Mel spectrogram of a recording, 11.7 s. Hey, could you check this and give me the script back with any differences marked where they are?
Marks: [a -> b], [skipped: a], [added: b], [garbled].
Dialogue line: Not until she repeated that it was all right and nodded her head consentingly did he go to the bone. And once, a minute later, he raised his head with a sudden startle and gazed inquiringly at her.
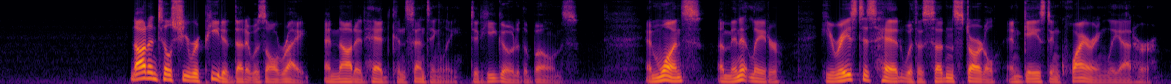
Not until she repeated that it was all right and nodded [skipped: her] head consentingly did he go to the [bone. -> bones] And once, a minute later, he raised his head with a sudden startle and gazed inquiringly at her.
